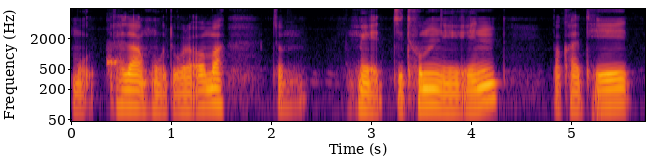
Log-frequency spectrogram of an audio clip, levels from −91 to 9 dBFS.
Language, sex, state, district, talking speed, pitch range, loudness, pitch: Mizo, male, Mizoram, Aizawl, 145 wpm, 90-105 Hz, -18 LUFS, 95 Hz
